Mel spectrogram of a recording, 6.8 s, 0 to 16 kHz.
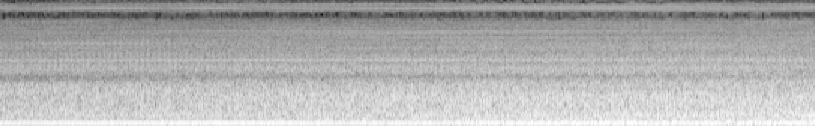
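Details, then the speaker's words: Frigidaire Gallery GHWQ103WC1 10,000 BTU dual inverter air conditioner (115 V, 10.17 A), revived after being trashed, compressor at full power: condenser fan running smooth, steady even whoosh of air off the back of the coil over a low drone, no rattle or scraping; normal condenser fan operation. "and that's her fan Runner nice and smooth got plenty of air flow off the back of the coil"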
